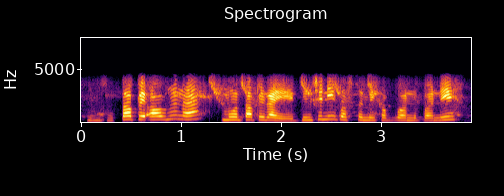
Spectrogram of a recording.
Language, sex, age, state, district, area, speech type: Nepali, female, 18-30, West Bengal, Alipurduar, rural, conversation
